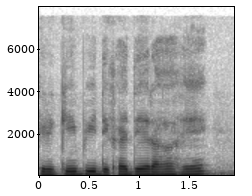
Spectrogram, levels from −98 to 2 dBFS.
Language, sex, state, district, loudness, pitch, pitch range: Hindi, male, Arunachal Pradesh, Papum Pare, -13 LUFS, 125 Hz, 120-130 Hz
